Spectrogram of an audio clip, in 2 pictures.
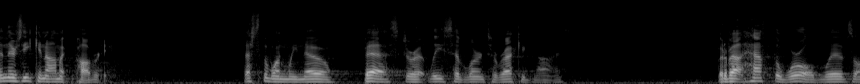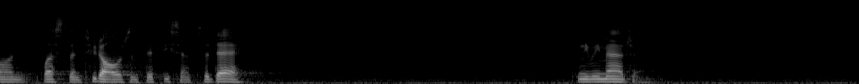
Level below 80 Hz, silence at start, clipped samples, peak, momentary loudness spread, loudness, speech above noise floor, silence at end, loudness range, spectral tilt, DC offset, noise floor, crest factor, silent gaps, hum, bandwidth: -62 dBFS; 0 s; under 0.1%; -14 dBFS; 17 LU; -33 LUFS; 32 dB; 2.15 s; 9 LU; -7.5 dB/octave; under 0.1%; -64 dBFS; 22 dB; none; none; 12.5 kHz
